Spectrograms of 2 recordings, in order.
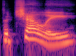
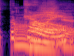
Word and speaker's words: Pacelli: So if you ever meet her, don't say Pacelli. It's Pacelli.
